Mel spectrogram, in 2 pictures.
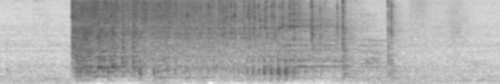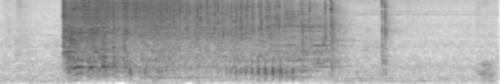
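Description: Toyota VVT-i four-cylinder engine, its valve cover off and timing chain exposed, cranked on the starter twice, about three seconds each time, without starting properly. The engine is not starting well, which the owner puts down to the intake manifold and the many parts taken off.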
